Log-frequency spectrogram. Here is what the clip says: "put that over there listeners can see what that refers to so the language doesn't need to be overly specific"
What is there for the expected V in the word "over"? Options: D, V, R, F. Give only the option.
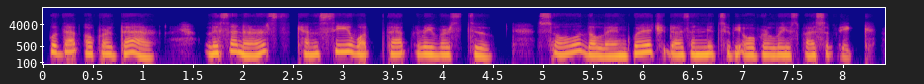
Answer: F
